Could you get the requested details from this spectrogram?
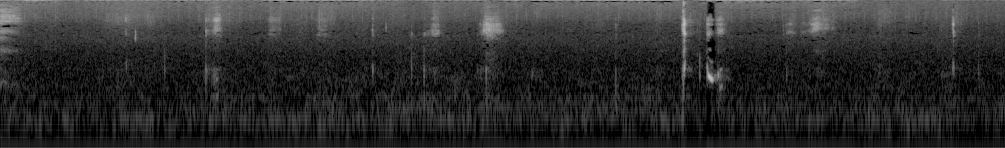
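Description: Quiet room with several brief, sharp gulping catches at uneven intervals, one louder pair midway: hiccups.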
